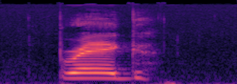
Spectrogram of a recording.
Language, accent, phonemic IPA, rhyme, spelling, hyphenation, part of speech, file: English, US, /bɹɪɡ/, -ɪɡ, brig, brig, noun / verb, En-us-brig.ogg
- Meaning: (noun) 1. A two-masted vessel, square-rigged on both foremast and mainmast 2. A jail or guardhouse, especially in a naval military prison or jail on a ship, navy base, or (in fiction) spacecraft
